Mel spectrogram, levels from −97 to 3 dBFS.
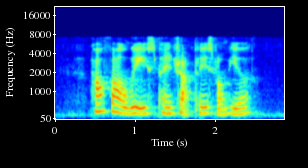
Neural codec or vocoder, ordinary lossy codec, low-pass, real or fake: vocoder, 22.05 kHz, 80 mel bands, HiFi-GAN; none; 7.2 kHz; fake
